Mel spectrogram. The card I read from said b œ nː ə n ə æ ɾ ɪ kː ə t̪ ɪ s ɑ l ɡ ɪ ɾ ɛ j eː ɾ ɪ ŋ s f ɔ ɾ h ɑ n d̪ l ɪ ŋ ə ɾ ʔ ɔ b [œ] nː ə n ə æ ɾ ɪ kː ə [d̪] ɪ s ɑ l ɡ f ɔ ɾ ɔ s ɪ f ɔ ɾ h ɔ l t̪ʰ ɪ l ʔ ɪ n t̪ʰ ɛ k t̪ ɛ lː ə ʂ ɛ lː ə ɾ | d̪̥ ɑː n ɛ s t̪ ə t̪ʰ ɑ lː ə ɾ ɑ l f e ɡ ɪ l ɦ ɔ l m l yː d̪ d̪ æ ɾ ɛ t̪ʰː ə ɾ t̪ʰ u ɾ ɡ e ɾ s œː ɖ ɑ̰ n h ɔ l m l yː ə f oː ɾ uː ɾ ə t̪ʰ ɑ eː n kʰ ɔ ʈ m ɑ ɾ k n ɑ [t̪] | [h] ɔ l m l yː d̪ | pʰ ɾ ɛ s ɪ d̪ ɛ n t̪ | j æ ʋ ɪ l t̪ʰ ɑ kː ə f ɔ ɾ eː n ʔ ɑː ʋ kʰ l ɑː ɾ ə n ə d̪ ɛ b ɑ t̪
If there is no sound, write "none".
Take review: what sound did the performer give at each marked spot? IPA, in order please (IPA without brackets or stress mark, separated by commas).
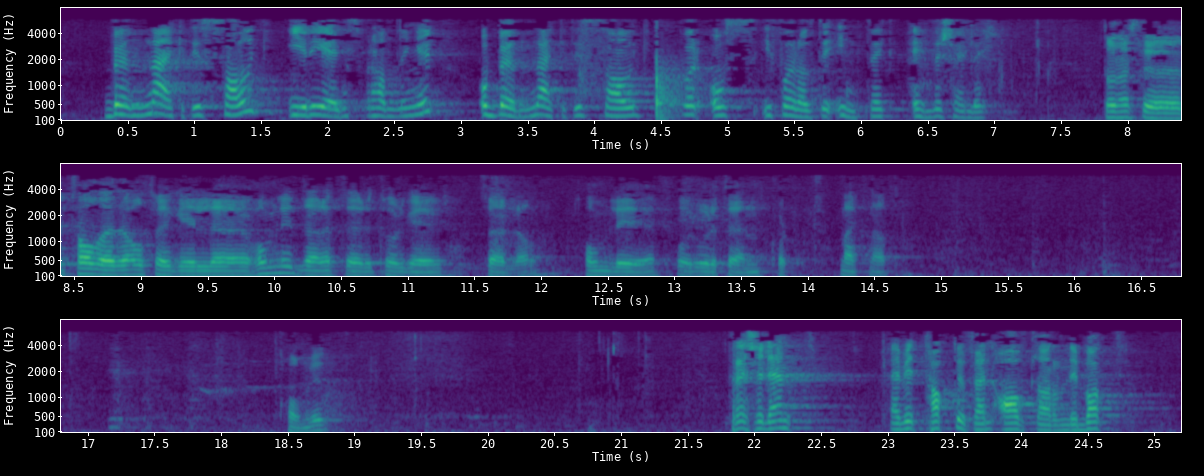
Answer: œ, t̪, d̪, h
